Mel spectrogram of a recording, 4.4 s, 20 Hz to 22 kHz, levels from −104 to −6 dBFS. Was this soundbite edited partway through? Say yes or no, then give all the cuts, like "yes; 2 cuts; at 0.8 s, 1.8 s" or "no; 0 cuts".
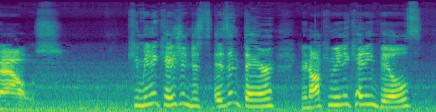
yes; 1 cut; at 1.2 s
